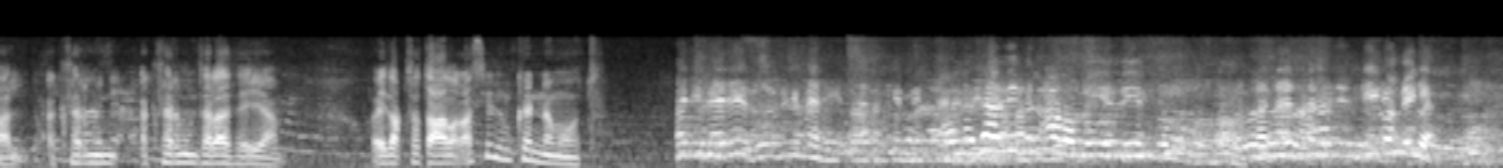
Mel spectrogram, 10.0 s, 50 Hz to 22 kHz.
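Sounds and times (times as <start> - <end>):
overlapping chatter: 4.2 - 10.0.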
